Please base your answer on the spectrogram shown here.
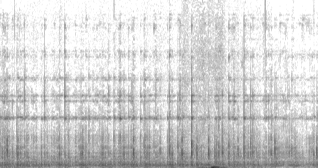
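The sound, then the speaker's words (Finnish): A glass bottle spinning on a surface during a spin-the-bottle game gives a steady rolling rattle with faint clinks that lasts about four seconds and eases slightly at the end. “Nyt pistetään pullo pyörimään.”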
